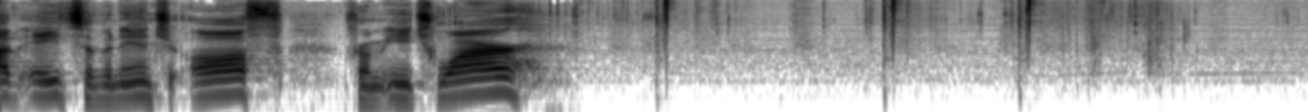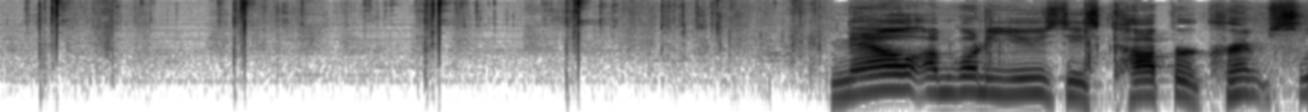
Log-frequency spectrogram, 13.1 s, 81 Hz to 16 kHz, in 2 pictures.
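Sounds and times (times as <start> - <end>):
wire strippers clicking: 2.8 - 10.6.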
